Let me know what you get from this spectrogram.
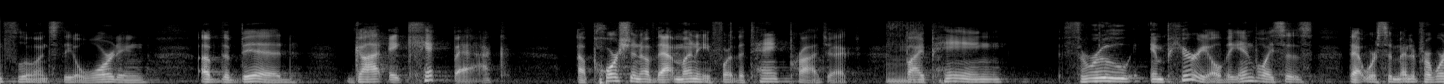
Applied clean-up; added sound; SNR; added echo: neural separator model SepFormer DNS4.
